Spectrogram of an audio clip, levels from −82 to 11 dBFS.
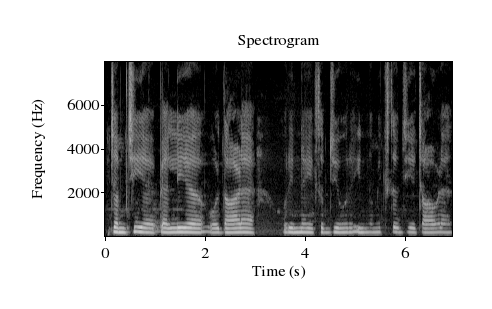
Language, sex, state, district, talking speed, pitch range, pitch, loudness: Hindi, female, Rajasthan, Churu, 165 wpm, 190-195 Hz, 195 Hz, -17 LUFS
